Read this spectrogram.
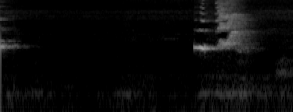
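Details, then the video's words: Pet cockatiel singing while looking for another cockatiel to play with. A short whistle opens, then after a pause comes a louder rising whistled note that breaks into a raspy, buzzy chatter. "Calopsita cantado e procurando nenê Nick para brincar"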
